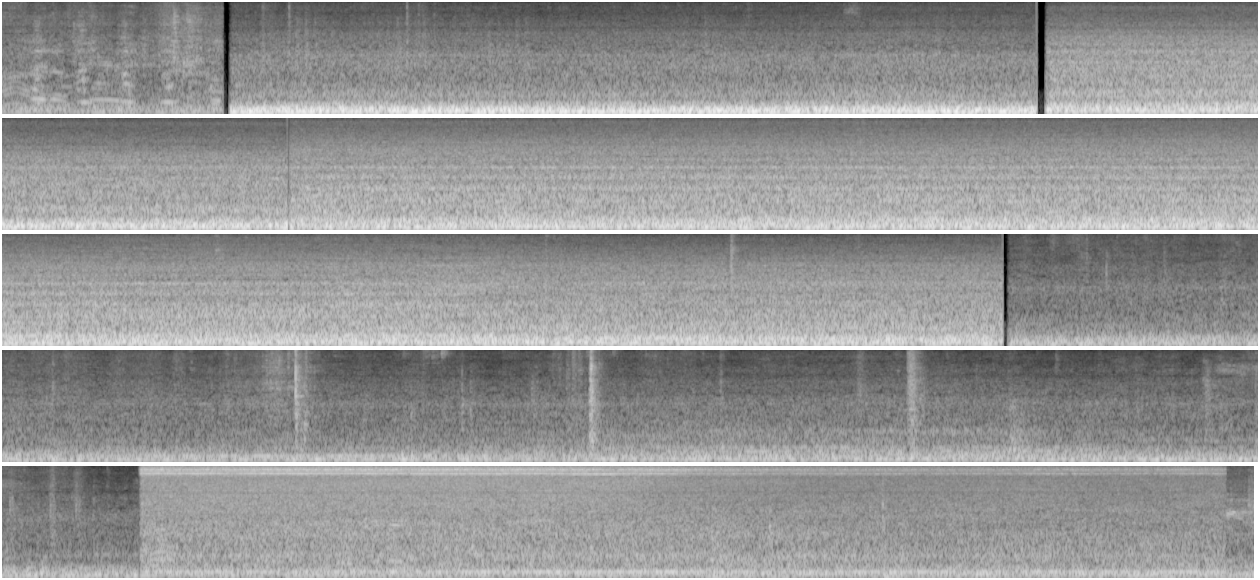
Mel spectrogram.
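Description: Jet airliner cabin noise: a loud, steady rush of engine and airflow from about a second in until about two-thirds through. Then it cuts to a quieter steady hum, and in the last few seconds an idling coach adds a steady high whine.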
